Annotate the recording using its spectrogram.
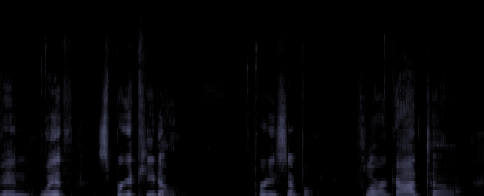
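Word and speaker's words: Floragato: Florigato, because cat in Spanish is gato, or something like that.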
